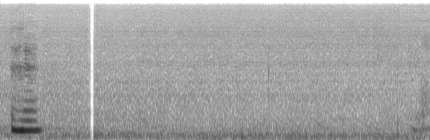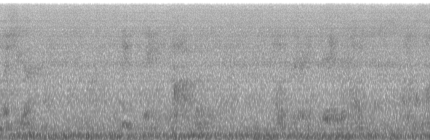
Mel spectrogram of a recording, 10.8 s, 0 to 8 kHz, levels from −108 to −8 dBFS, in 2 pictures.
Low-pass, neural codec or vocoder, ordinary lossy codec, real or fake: 7.2 kHz; codec, 16 kHz, 0.8 kbps, ZipCodec; none; fake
